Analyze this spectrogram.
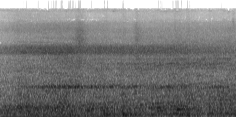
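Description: A train pulling away from a station platform gives a loud, steady rumble with hissing rail and wheel noise throughout and no voices.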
